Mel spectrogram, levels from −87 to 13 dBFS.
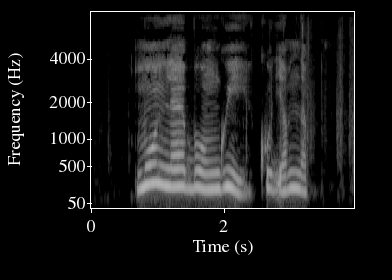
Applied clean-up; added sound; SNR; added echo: none; none; none; none.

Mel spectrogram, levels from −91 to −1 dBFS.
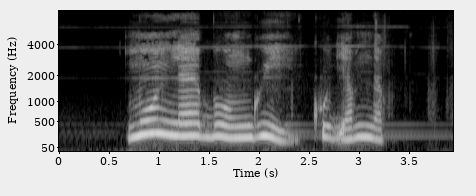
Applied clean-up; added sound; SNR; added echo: neural separator model SepFormer DNS4.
